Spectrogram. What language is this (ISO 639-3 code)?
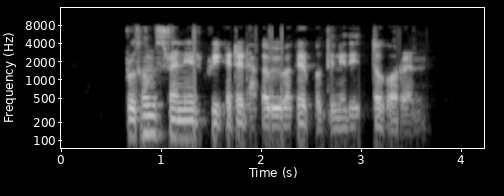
ben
